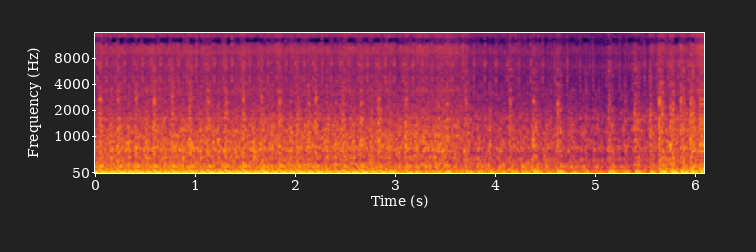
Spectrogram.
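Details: Ford Model AA doodlebug (cut-down farm truck), old four-cylinder, running: deep, lumpy idle with an uneven beat around 220 pulses a minute. Shorting plugs with a screwdriver shows cylinders 3 and 4 at the back misfiring; owner earlier suspected a stuck-open valve.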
